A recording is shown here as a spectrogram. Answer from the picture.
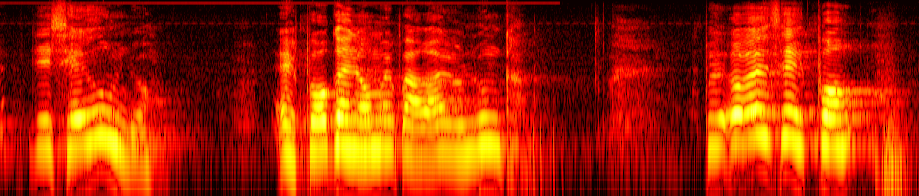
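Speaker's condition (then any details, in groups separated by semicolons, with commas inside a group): Severe cerebral palsy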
